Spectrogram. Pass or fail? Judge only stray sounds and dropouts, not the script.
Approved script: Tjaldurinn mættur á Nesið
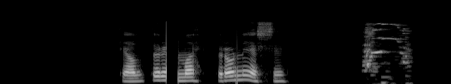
fail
